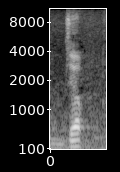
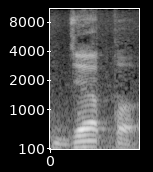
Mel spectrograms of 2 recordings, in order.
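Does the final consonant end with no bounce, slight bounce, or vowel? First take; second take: no bounce; slight bounce. First: The final consonant ends with no bounce at all. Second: The final consonant ends with a slight bounce. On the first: The speaker calls it wrong. "ये कलकला ही नहीं हुआ" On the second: The speaker calls it right. "हल्का सा दोनों का बीच में रखना है"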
